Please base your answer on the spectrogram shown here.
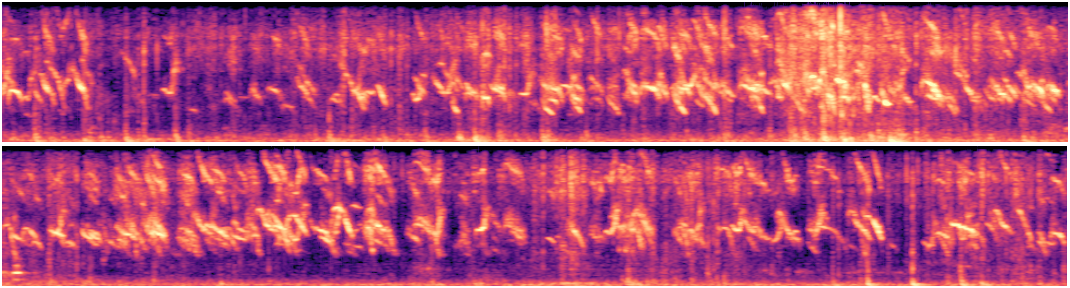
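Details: Incubator-hatched chicks on their fourth day, Sultan, Golden Sebright, Cochin and booted breeds together, keep up a steady high-pitched peeping chorus of countless short cheeps, interrupted around the middle by a louder rustling, scraping noise.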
